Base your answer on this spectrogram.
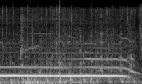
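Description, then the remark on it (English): An Alaskan Malamute lets out one long, steady, foghorn-like howl, holding a single low-to-mid pitch for over two seconds before it slides downward and fades, over a low rumbling background. “This Alaskan Malamute is a real-life foghorn.”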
